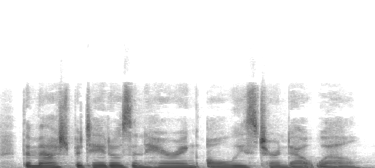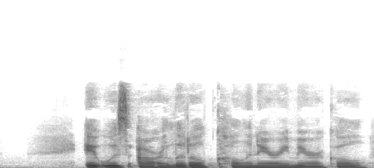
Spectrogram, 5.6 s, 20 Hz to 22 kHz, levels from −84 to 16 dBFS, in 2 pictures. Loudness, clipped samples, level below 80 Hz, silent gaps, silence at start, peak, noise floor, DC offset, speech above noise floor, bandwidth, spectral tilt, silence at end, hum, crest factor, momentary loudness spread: -18 LUFS; under 0.1%; -52 dBFS; none; 0 s; -2 dBFS; -48 dBFS; under 0.1%; 30 dB; 11.5 kHz; -5 dB/octave; 0.05 s; none; 16 dB; 7 LU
